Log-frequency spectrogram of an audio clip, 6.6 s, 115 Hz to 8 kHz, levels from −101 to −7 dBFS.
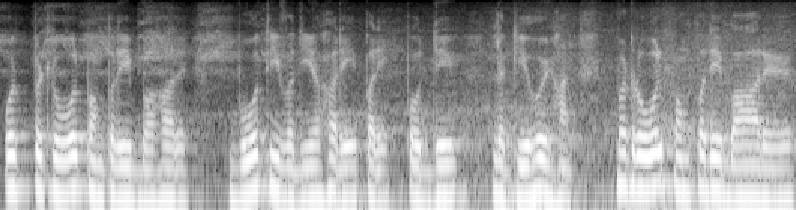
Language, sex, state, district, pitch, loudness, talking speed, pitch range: Punjabi, female, Punjab, Kapurthala, 145 Hz, -13 LUFS, 165 wpm, 140-165 Hz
